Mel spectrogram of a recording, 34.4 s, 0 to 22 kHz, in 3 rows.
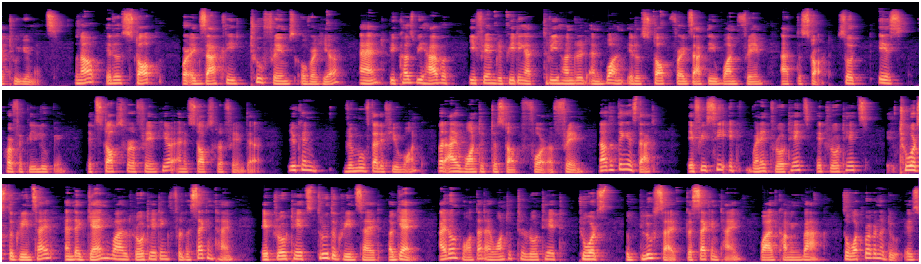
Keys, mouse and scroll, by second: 0.0 Return, 0.8 shift+space, 0.9 shift+space, 1.2-4.3 drag, 6.3 click, 8.4 click, 9.6 Right, 12.0 shift+space, 28.5 shift+space, 31.6 click, 33.3 Right.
